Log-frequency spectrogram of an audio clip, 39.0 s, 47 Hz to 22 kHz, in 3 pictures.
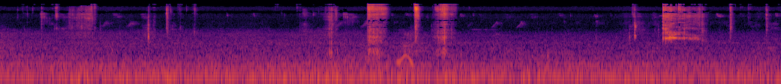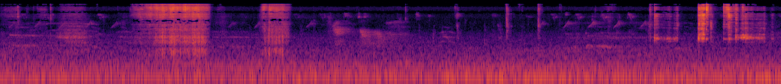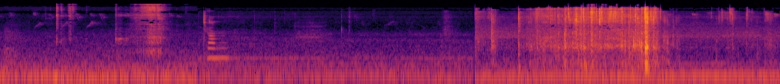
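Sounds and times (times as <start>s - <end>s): low background rumble: 0.0s - 39.0s
person slurping noodles: 6.1s - 7.6s, 15.3s - 16.6s, 17.4s - 17.9s, 28.2s - 28.9s.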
